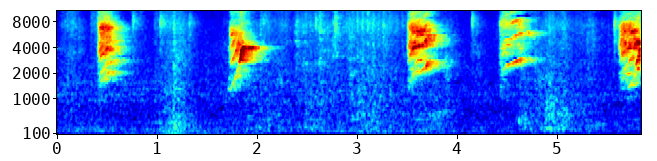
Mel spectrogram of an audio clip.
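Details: Aviary-kept Tunisian goldfinch, sounding bright, scratchy high chirps at irregular intervals of one to two seconds, five short bursts in all.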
